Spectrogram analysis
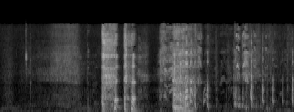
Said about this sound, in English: Yeah, that cough is really, it's still bothering me. You gotta get that thing checked out.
